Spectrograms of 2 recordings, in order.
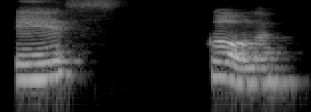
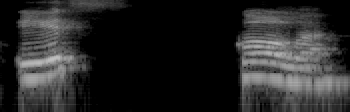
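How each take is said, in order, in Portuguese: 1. O S antes do C é claramente pronunciado. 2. O S antes do C é claramente pronunciado.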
